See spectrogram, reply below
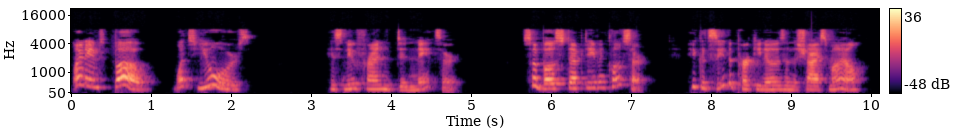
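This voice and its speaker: A woman reading a children's storybook aloud expressively, with dramatic, deliberate pauses between phrases. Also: mid-range voice, animated.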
